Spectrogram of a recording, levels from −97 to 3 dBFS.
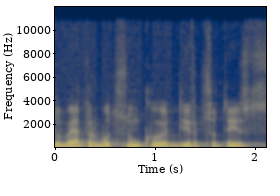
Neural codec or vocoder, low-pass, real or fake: none; 10.8 kHz; real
